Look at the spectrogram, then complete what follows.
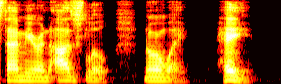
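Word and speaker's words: hej: Hey. Pronounce H-A-Y, like hey.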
